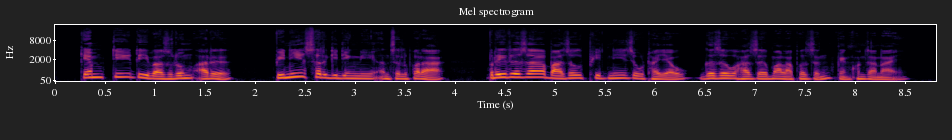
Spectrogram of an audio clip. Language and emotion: Bodo, neutral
